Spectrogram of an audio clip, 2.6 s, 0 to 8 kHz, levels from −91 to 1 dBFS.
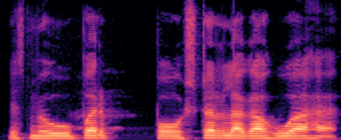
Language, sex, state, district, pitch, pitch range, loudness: Hindi, male, Jharkhand, Garhwa, 130 Hz, 130-135 Hz, -16 LUFS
